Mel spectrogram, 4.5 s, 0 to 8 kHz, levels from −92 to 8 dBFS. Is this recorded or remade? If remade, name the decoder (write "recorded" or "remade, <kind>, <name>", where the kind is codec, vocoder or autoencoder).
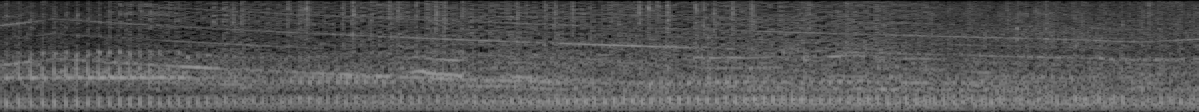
recorded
